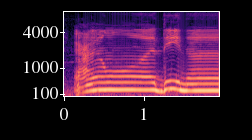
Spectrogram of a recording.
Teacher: इंदिना, नून साकिन के बाद हरूफ इख्फा में से दाल आया हुआ है तो हम नून साकिन को छुपा के पढ़ेंगे लेकिन गुन्ने के साथ पढ़ेंगे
